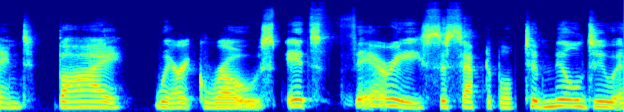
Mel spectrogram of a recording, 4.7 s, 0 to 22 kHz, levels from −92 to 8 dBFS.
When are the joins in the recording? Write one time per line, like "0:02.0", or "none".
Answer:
0:02.1
0:03.7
